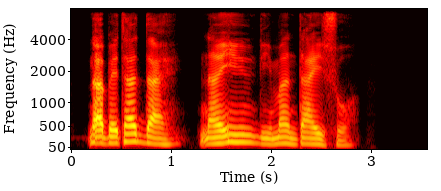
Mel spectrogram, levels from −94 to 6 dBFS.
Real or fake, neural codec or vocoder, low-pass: fake; codec, 16 kHz in and 24 kHz out, 0.4 kbps, LongCat-Audio-Codec, two codebook decoder; 7.2 kHz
